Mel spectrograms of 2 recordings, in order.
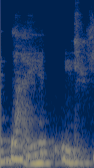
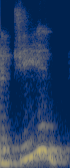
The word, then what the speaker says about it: dyed: Não é dyed. Você tingiu, né, o seu cabelo? Diet é tingir? Isso, com Y. Tá. Pronuncia die, não pronuncia did?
